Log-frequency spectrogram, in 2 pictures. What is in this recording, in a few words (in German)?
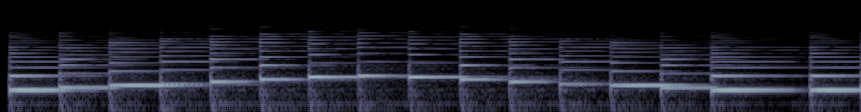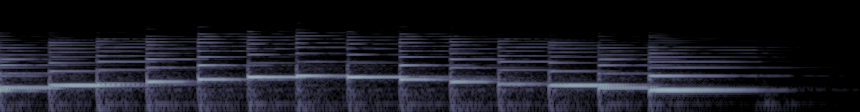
C Dur Tonleiter Übung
